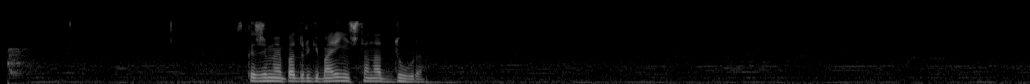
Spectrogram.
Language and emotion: Russian, angry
